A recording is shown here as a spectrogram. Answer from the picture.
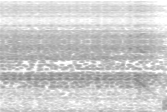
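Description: Small DC motor of a toy RC car running steadily, a high-pitched whir as it spins the car's wheels freely off the ground; it stops near the end.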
